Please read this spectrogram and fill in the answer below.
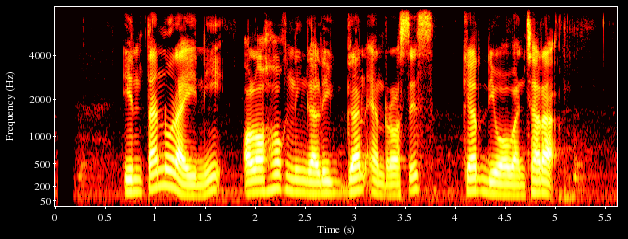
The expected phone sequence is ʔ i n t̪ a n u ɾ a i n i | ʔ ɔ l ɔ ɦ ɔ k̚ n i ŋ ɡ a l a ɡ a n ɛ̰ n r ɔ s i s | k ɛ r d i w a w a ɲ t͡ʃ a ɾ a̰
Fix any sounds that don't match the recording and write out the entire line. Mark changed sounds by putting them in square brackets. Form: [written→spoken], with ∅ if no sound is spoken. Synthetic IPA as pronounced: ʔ i n t̪ a n u ɾ a i n i | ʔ ɔ l ɔ ɦ ɔ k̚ n i ŋ ɡ a l [a→i] ɡ a n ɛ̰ n r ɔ s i s | k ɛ r d i w a w a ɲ t͡ʃ a ɾ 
